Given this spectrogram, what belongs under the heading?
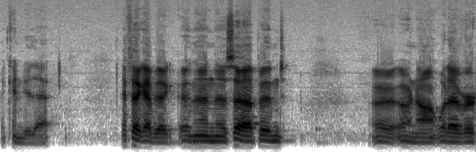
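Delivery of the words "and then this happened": loud, flat, dead-level monotone reading. Imagining reading a dramatic script aloud yourself: mock monotone reading. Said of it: "it's very monotone".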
